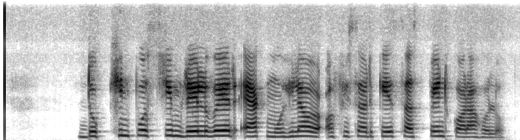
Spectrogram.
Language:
Bangla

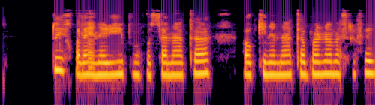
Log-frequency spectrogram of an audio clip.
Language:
Pashto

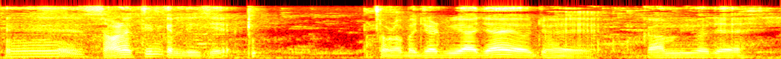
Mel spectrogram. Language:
Urdu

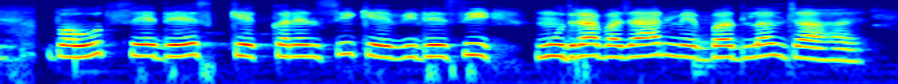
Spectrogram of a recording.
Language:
Magahi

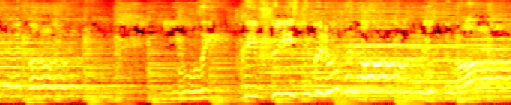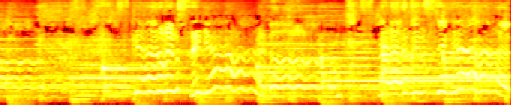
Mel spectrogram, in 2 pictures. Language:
Russian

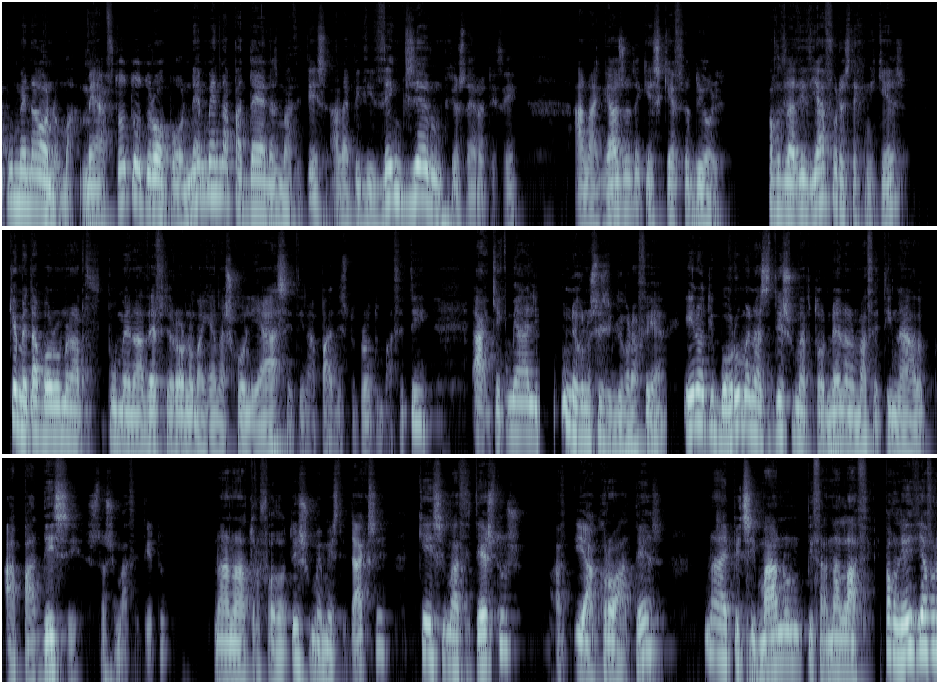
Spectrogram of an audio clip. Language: Greek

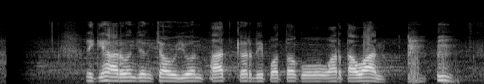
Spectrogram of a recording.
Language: Sundanese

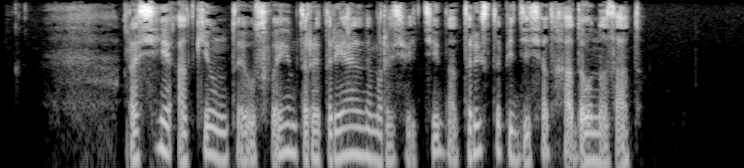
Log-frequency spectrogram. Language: Belarusian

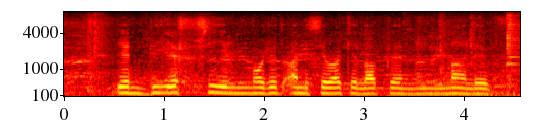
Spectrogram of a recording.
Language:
Maithili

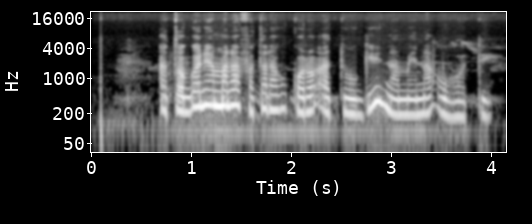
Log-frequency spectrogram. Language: Kikuyu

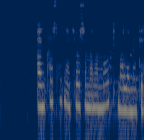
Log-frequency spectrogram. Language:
Icelandic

